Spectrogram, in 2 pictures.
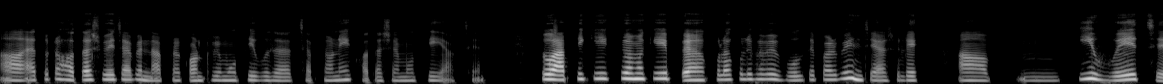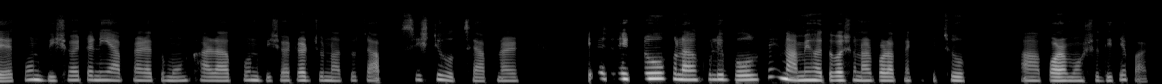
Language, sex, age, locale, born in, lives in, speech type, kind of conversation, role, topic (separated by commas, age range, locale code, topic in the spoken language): Bengali, female, 25-29, bn-BD, Bangladesh, Bangladesh, conversation, advice, advisor, চাপের মুহূর্তে আমি কীভাবে শান্ত থাকতে পারি এবং রাগ নিয়ন্ত্রণ করতে পারি?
